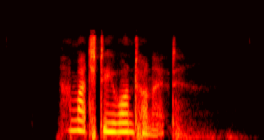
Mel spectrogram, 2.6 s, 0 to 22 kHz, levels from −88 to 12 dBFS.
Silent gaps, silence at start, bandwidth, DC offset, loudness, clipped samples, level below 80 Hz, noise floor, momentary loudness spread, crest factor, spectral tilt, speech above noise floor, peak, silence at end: none; 0.6 s; 8 kHz; under 0.1%; -22 LUFS; under 0.1%; -54 dBFS; -84 dBFS; 21 LU; 18 dB; -4.5 dB/octave; 62 dB; -6 dBFS; 0.75 s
